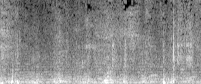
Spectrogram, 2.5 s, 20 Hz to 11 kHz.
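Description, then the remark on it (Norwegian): Contestants in an eating contest chewing food vigorously, about 20 seconds into the timed round, with irregular crunchy, wet bursts every half second or so over a steady low hum, fairly loud and with no talking. “Her tygges iherdig.”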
